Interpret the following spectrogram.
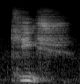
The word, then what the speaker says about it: Kiss: name your last name my last name is Hungarian do you know how to pronounce it your last name is kiss Kish oh wait wait a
